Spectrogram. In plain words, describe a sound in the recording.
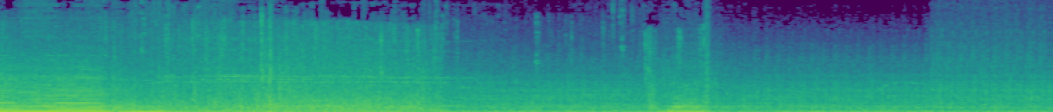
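A rally car engine roars loudly, then drops in pitch as the car slows.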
